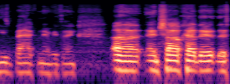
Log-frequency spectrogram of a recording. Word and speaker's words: Shavkat: the beginning, they were kind of hyping up Shavkat. That's how you say his name? I was trying to figure out how to pronounce his name.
